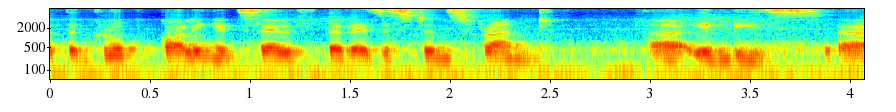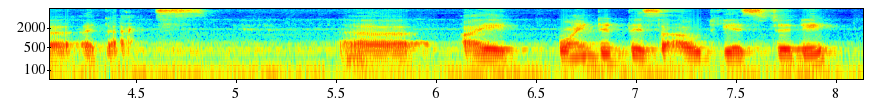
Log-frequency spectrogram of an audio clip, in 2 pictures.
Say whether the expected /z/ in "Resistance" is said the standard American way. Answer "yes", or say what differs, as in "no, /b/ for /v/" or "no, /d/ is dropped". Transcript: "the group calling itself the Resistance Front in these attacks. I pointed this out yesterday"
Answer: yes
